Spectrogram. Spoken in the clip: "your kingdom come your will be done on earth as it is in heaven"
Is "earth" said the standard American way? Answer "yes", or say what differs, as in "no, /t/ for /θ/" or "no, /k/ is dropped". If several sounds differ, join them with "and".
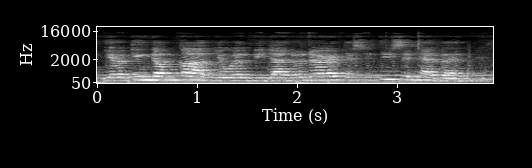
no, /t/ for /θ/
